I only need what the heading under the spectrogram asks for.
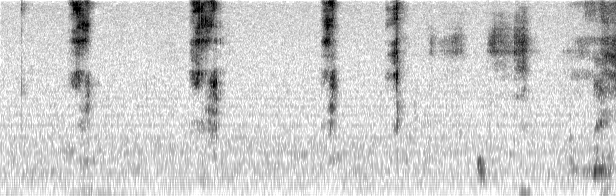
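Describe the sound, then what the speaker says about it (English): Scissors snip through the stitching of a sewn garment: four or five crisp, separate cuts, then a run of softer, quicker snips and rustling fabric, all close and quiet with no voices. "And I will cut all the stitchings."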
